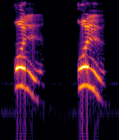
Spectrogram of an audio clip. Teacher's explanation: آپ نے قاف کو موٹا کر کے پڑھنا ہے, پر کر کے پڑھنا ہے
